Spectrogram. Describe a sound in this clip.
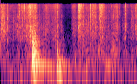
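A cloth rustles as hands rub with it.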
